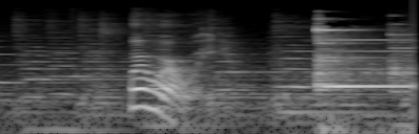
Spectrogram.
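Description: Doorbell chime struck about one and a half seconds in, its tone held, signalling someone at the door. A second earlier comes a short sound that swoops up and then down in pitch.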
